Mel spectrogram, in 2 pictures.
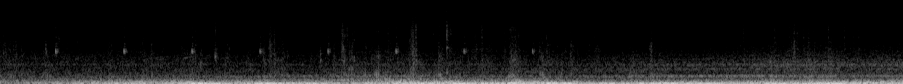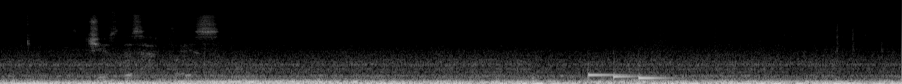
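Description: Tyres of an electric car rumble on asphalt, heard from inside, picking up speed.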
